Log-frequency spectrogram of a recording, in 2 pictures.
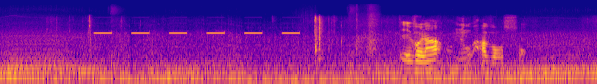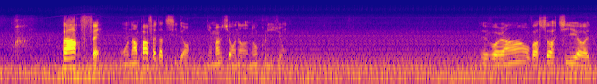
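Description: A truck engine idles and rumbles steadily.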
